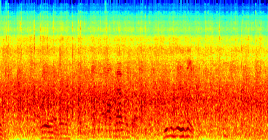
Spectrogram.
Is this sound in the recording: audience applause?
yes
